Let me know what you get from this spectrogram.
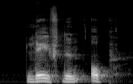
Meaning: inflection of opleven: 1. plural past indicative 2. plural past subjunctive
- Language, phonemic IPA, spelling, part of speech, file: Dutch, /ˈlevdə(n) ˈɔp/, leefden op, verb, Nl-leefden op.ogg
